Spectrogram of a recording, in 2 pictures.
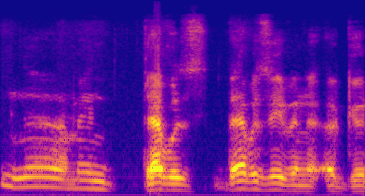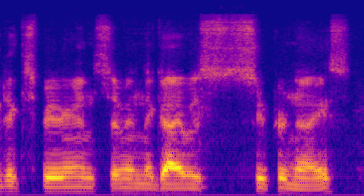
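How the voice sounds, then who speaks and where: A man's voice: fairly low pitch, normal speed, darkish tone, no room sound. A man talking as a podcast guest about his hiking trip, telling stories in a loose, rambling way full of "you know". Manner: rambling storyteller, many "you know" fillers. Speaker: podcast guest, thru-hiker. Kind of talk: casual chat.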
